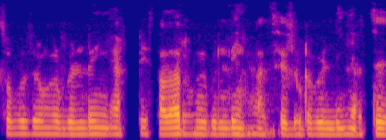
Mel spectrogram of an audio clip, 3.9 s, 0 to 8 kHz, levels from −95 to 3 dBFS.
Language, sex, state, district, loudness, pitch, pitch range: Bengali, male, West Bengal, Purulia, -24 LUFS, 135 Hz, 130-140 Hz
